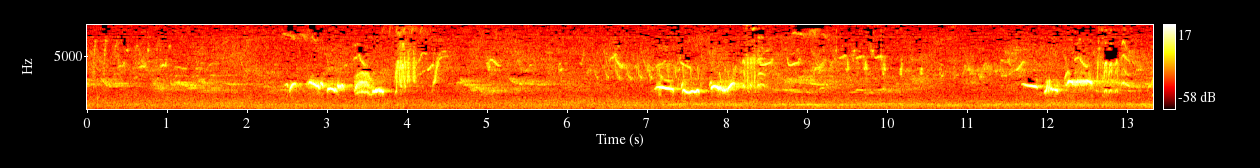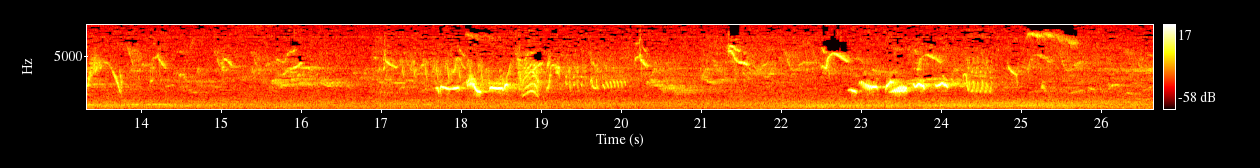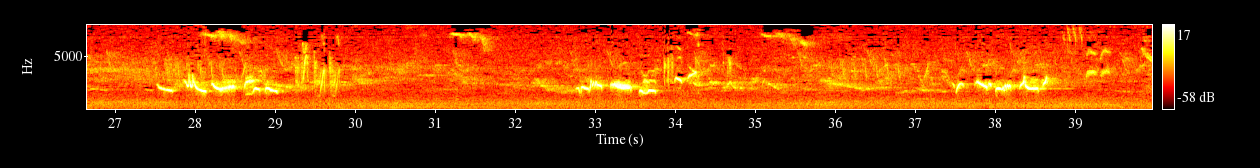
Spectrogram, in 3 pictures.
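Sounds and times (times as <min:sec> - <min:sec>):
soft background hiss: 0:00.0 - 0:39.9
other birds chirping: 0:31.1 - 0:39.9.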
